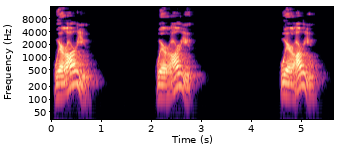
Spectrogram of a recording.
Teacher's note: when you ask the question the first time the stress is on are it's the important word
